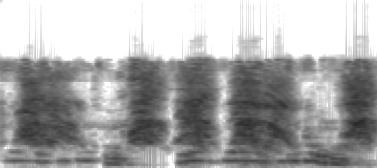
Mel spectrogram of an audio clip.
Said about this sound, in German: Die Leute strömen hier rein und skandieren.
